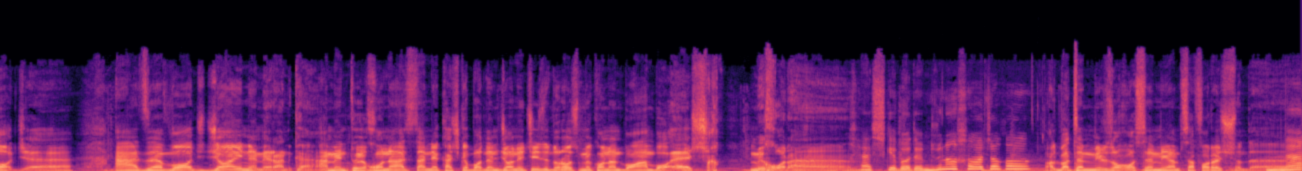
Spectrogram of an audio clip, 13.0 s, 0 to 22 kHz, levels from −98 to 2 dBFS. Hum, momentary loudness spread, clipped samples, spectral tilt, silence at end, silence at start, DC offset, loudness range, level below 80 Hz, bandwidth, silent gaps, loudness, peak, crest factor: none; 6 LU; under 0.1%; -5 dB/octave; 0 s; 0 s; under 0.1%; 2 LU; -38 dBFS; 16 kHz; none; -19 LUFS; -2 dBFS; 16 dB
